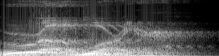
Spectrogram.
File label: "Roadwarrior", announcer male; Unreal Tournament; ut2004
